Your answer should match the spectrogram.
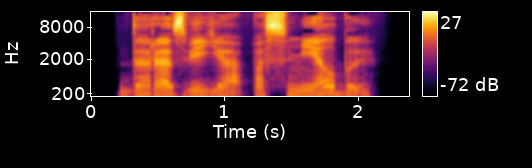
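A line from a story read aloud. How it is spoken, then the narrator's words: Purring. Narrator (Russian): мурлыкнул Хел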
